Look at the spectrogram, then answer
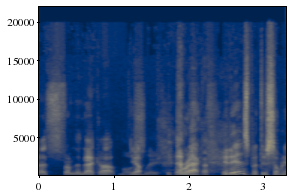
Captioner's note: laughs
